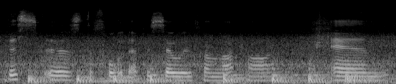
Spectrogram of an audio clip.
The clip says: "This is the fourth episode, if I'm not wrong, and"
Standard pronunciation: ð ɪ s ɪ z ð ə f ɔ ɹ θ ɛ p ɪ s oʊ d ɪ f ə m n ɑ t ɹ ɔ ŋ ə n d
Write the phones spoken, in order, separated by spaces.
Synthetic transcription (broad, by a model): ð ɪ s ɪ z ð ə f ɔ ɹ θ ɛ p ɪ s oʊ d f ə m l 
